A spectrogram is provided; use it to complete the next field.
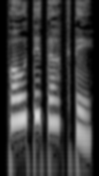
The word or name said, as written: ಪೌತಿತಃಖ್ತೆ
